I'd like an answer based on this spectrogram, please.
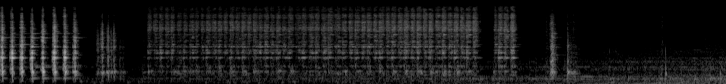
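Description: A hammer taps the thin steel square-pipe weld in a fast, even run of about eight ringing strikes a second, ending just under a second in. Then an angle grinder with a flap disc grinds the weld bead steadily for about three seconds. It stops about five seconds in, followed by a few light clicks.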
